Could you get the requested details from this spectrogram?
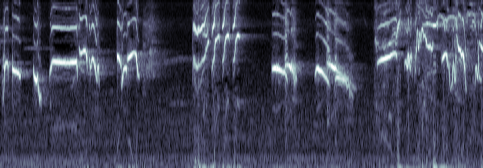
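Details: Energetic 'emosi' song of an Oriental magpie-robin (kacer), recorded for training reluctant birds: loud clipped whistles and sweeping slurred notes in tight clusters, broken by short silences, ending in a dense chattering rush.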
